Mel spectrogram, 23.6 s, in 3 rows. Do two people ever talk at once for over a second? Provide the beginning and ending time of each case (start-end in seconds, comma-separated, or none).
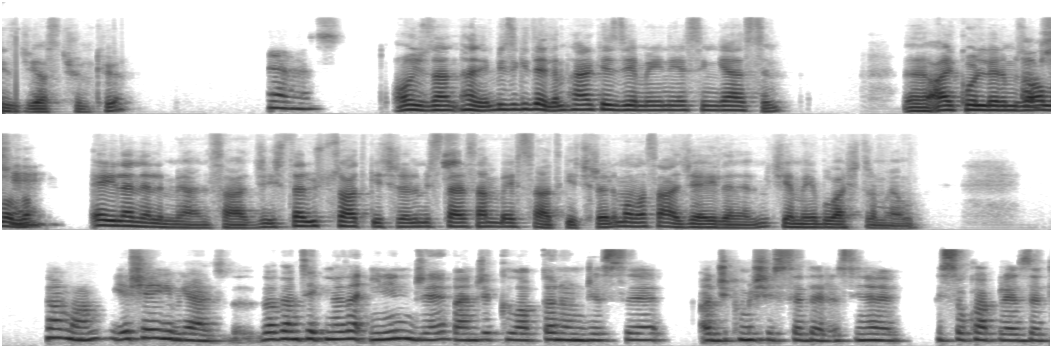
none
